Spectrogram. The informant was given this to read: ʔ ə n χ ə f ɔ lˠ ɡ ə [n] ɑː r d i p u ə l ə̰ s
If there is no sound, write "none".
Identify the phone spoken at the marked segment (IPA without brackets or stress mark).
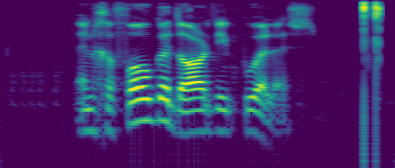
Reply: d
